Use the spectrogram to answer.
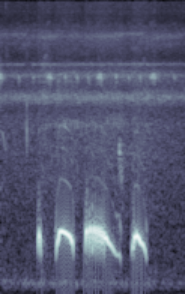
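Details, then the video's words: Decoy spotted dove, leopard type, trained for luring wild doves down to the yard. It utters one mellow four-part cooing phrase whose long third coo slides steadily lower, and the phrase closes with a brief coo. A low hum runs underneath. "TEKUKUR LEOPARD AJARAN RASA PIKAT, BERJUANG UNTUK MENURUNKAN BL KE LAMAN"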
